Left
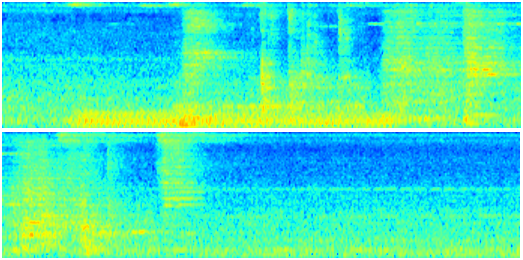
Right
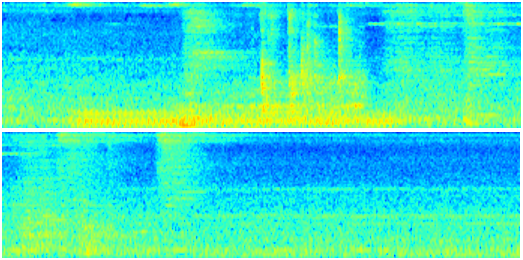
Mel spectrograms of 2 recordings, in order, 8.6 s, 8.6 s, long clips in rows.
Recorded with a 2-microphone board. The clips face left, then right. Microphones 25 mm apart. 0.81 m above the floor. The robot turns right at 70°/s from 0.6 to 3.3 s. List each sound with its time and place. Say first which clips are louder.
1.4 s a sliding door: left 3 dB; 140° left, 1.7 m; by 3.0 s 105° right, 1.7 m
3.1 s a drawer: left 4 dB; 45° left (ahead or behind), 0.7 m; by 6.0 s 55° left (ahead or behind), 0.7 m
